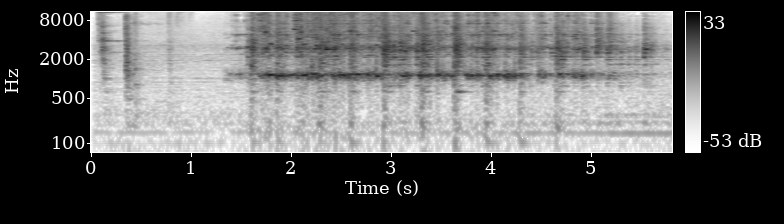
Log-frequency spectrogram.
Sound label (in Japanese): garagara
